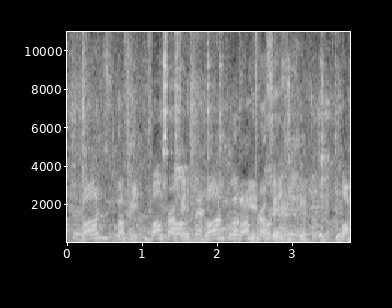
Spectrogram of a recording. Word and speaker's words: bon profit: And in Barcelona you say bon profit. Bon profit. Bon profit. Bon profit.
